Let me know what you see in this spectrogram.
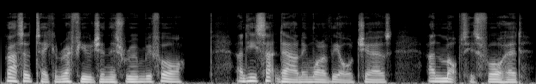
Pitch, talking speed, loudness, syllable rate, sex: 120 Hz, 245 wpm, -16 LUFS, 7.1 syllables/s, male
